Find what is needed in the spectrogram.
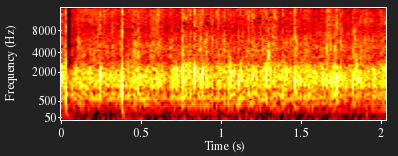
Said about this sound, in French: Et si tu le crois et tu reçois tout cela, tu peux applaudir Jésus.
